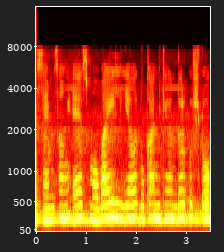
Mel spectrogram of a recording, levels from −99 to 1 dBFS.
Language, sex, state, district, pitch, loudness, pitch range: Hindi, female, Gujarat, Valsad, 220 Hz, -14 LUFS, 215-225 Hz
